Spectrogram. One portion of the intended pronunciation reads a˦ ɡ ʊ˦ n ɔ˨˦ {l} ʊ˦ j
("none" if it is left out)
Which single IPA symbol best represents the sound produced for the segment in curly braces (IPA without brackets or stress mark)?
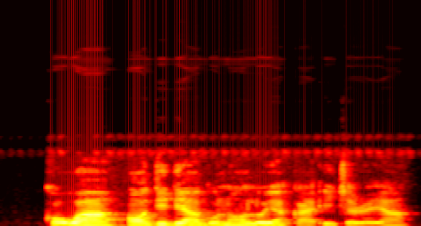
l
